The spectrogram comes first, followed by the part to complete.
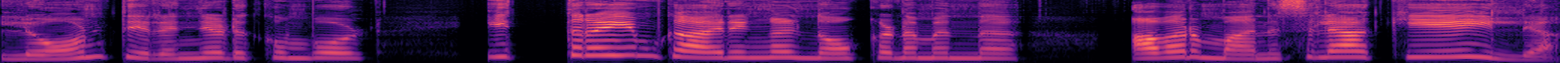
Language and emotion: Malayalam, surprised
